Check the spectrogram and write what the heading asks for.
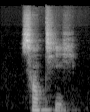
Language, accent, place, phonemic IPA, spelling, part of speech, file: French, France, Paris, /sɑ̃.ti/, centi-, prefix, LL-Q150 (fra)-centi-.wav
- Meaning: centi-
